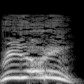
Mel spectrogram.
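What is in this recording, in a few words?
reloading, male; Left 4 Dead 2; coach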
